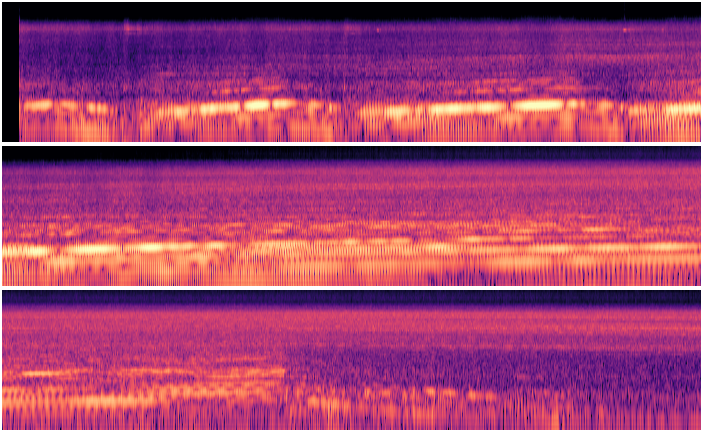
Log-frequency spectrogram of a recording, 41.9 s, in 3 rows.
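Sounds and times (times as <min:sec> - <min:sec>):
car engine pulling hard: 0:00.4 - 0:41.9
tyre and roller whine: 0:00.4 - 0:41.9.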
